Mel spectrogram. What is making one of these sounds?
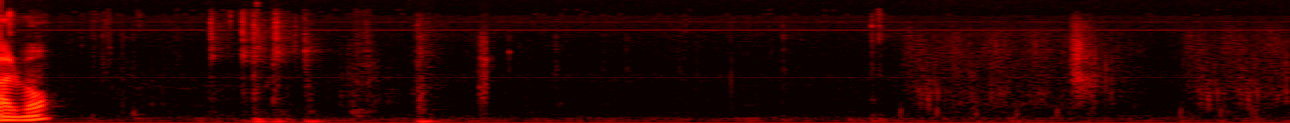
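Blocks of dirt crunch softly as they are dug away, one after another.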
